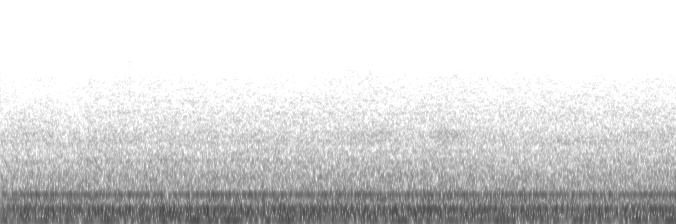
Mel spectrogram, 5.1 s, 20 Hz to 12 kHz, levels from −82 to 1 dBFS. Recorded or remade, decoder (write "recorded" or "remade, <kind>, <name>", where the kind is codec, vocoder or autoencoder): recorded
